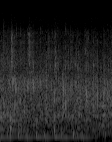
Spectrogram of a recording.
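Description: Near silence: a few faint, scattered claps from an outdoor crowd as its applause dies away, over a faint low hum.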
